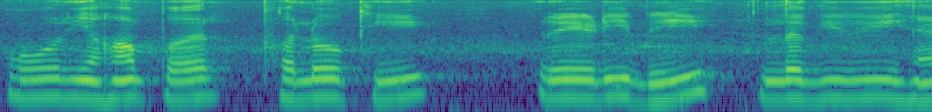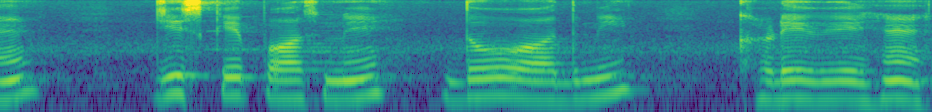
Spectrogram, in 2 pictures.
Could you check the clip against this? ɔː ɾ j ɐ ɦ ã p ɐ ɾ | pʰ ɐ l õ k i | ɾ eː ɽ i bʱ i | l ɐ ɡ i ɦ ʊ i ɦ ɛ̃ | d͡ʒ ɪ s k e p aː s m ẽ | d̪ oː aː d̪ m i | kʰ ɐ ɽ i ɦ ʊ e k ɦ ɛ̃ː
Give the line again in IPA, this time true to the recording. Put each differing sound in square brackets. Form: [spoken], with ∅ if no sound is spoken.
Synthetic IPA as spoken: ɔː ɾ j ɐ ɦ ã p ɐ ɾ | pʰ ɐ l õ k i | ɾ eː ɽ i bʱ i | l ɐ ɡ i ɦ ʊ i ɦ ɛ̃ | d͡ʒ ɪ s k e p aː s m ẽ | d̪ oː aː d̪ m i | kʰ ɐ ɽ [e] ɦ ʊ e [∅] ɦ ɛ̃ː

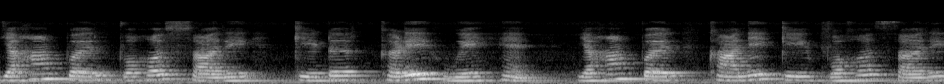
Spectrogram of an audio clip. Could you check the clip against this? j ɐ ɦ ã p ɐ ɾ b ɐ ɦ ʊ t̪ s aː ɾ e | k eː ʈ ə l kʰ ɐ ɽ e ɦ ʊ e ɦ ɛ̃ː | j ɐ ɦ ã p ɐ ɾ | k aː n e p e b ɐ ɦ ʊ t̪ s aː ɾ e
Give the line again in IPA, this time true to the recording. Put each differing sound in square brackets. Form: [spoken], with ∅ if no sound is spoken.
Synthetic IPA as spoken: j ɐ ɦ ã p ɐ ɾ b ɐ ɦ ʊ t̪ s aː ɾ e | k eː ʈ ə [ɾ] kʰ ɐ ɽ e ɦ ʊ e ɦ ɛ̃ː | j ɐ ɦ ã p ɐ ɾ | [kʰ] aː n e [k] e b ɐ ɦ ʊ t̪ s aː ɾ e

